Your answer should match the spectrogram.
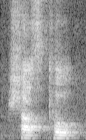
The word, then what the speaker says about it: স্বাস্থ্য: তো কোনো যুক্ত ব্যঞ্জনের সাথে যদি জফলা ব্যবহৃত হয় সেক্ষেত্রে সেই জফলাটির উচ্চারণ হয় না। তো আমরা সেটা দেখতে পেলাম সন্ধ্যা, স্বাস্থ্য।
